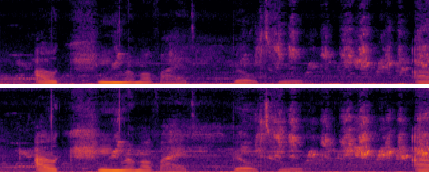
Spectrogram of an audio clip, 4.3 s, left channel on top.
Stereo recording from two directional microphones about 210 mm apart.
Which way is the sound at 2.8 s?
45° left (ahead or behind).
